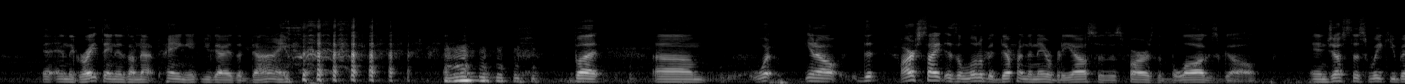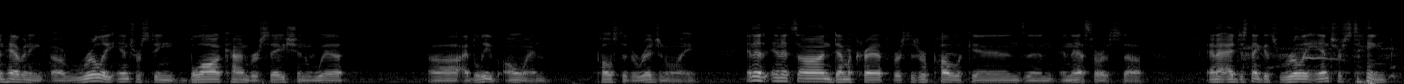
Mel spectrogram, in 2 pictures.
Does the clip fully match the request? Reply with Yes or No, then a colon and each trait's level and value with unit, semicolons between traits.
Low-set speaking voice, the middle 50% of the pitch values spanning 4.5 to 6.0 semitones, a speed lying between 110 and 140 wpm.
No: low, 115 Hz; average, 5.3 semitones; average, 160 wpm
